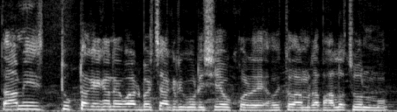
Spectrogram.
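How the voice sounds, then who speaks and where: Man, Bangladeshi accent, high voice, rapid pace, colloquial storytelling, earnest, interview guest. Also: fairly even intonation, faint music behind. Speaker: guest telling his life story. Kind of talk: conversational personal storytelling.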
